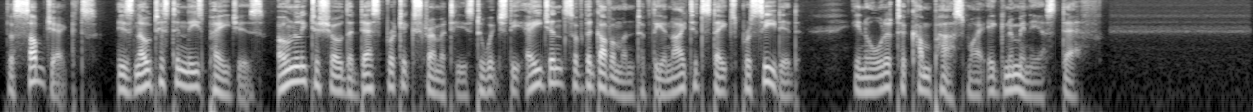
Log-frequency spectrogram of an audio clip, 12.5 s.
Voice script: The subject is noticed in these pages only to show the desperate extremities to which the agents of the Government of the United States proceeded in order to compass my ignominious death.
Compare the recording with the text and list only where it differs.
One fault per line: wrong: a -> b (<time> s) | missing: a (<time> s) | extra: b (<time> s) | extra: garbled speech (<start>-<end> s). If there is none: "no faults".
wrong: subject -> subjects (0.1 s)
